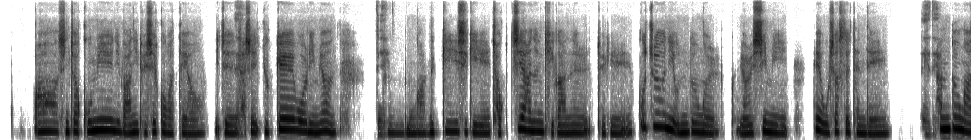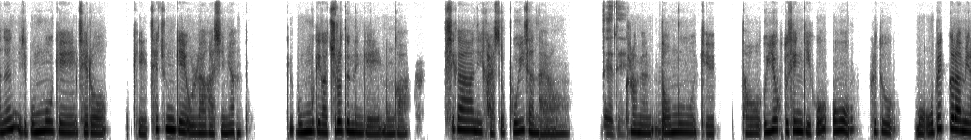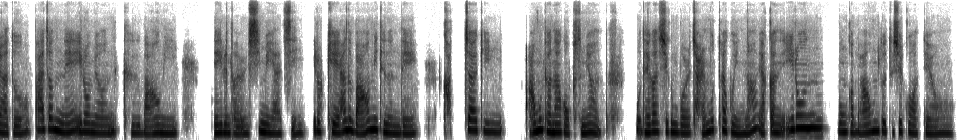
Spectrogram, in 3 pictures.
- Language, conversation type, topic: Korean, advice, 운동 성과 정체기를 어떻게 극복할 수 있을까요?
- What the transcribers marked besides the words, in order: tapping; other background noise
